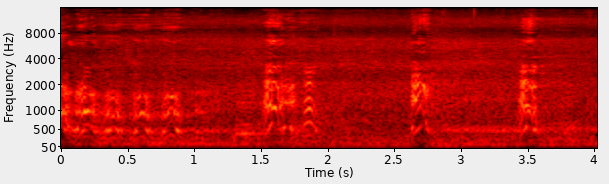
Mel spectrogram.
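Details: Excited puppies giving quick high-pitched yips and short barks, a rapid cluster at the start followed by a few spaced single yaps.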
